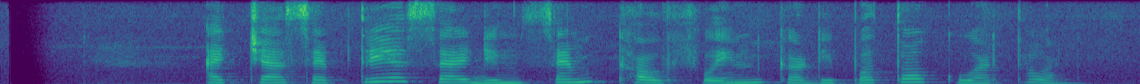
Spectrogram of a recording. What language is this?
Sundanese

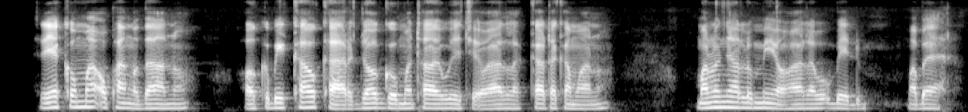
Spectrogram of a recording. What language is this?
Luo (Kenya and Tanzania)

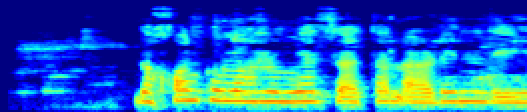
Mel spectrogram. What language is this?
Pashto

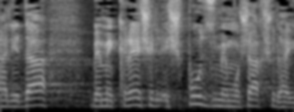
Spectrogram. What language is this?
Hebrew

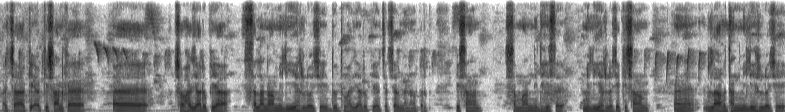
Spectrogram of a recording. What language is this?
Maithili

